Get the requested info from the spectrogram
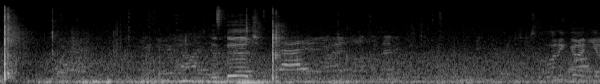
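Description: A sharp pop of a pitched baseball hitting the catcher's leather mitt, with a second, thinner crack about three seconds later and faint voices from the field.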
